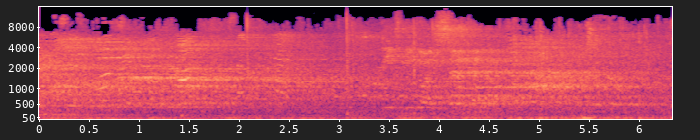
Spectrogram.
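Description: Children's voices calling and chattering in an echoing sports hall, with a ball thumping twice, about a second and a half in and near the end.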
